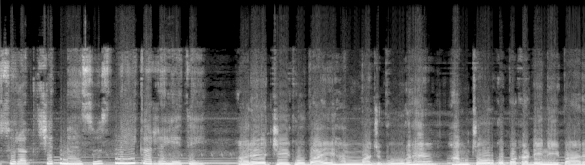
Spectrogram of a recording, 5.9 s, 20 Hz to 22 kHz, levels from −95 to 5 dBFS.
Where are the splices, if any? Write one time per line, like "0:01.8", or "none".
0:04.0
